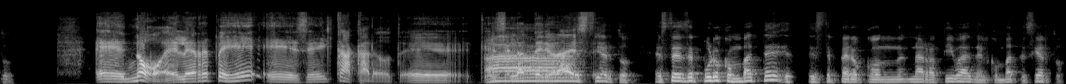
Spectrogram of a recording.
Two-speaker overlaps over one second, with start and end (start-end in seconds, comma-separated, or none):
4.8-6.1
